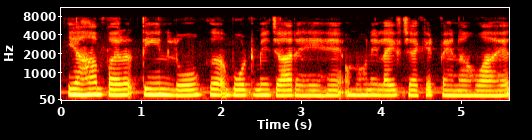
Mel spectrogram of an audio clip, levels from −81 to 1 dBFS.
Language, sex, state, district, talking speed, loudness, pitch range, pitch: Hindi, female, Bihar, East Champaran, 160 wpm, -15 LUFS, 180-200 Hz, 190 Hz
